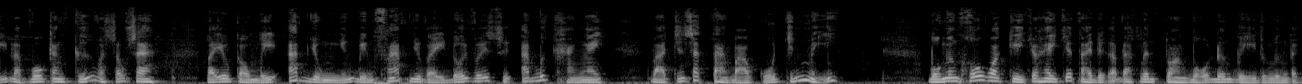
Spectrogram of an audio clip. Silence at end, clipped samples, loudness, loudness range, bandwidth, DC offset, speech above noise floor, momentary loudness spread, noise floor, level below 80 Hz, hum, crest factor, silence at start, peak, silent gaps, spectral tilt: 0 s; under 0.1%; -29 LUFS; 3 LU; 15.5 kHz; under 0.1%; 24 dB; 5 LU; -51 dBFS; -46 dBFS; none; 18 dB; 0 s; -10 dBFS; none; -6.5 dB/octave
